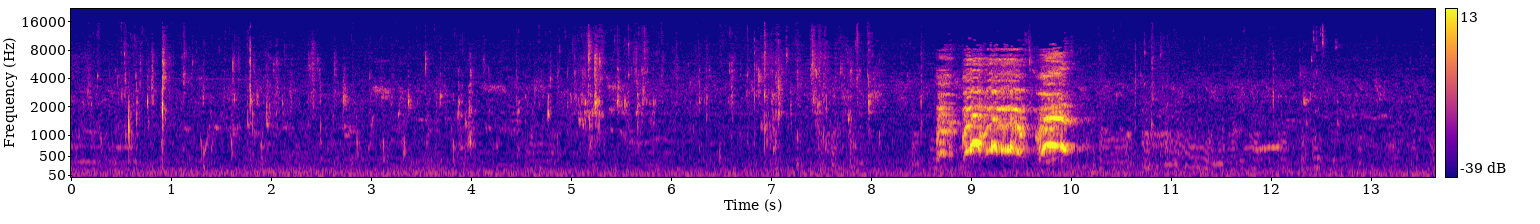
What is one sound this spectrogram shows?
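Water splashes and sloshes in a metal bowl as a fish is washed by hand.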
